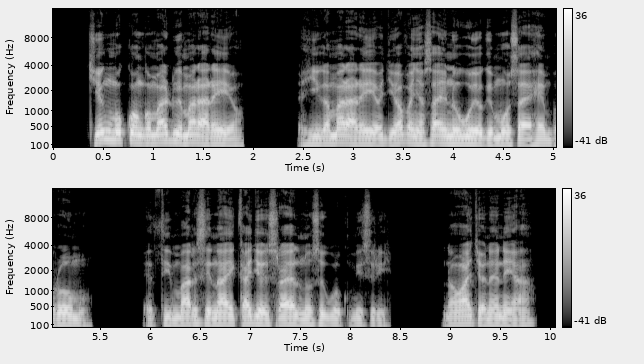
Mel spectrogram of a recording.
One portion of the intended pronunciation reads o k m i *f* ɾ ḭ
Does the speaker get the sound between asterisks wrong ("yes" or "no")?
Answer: yes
